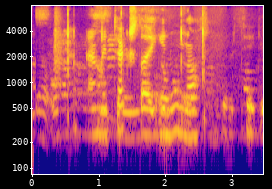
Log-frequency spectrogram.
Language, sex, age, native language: Icelandic, male, 11, Icelandic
